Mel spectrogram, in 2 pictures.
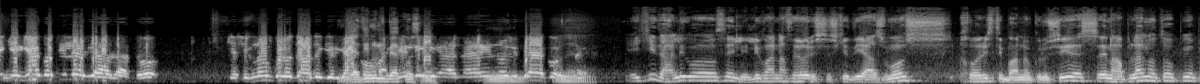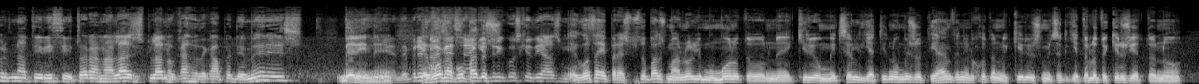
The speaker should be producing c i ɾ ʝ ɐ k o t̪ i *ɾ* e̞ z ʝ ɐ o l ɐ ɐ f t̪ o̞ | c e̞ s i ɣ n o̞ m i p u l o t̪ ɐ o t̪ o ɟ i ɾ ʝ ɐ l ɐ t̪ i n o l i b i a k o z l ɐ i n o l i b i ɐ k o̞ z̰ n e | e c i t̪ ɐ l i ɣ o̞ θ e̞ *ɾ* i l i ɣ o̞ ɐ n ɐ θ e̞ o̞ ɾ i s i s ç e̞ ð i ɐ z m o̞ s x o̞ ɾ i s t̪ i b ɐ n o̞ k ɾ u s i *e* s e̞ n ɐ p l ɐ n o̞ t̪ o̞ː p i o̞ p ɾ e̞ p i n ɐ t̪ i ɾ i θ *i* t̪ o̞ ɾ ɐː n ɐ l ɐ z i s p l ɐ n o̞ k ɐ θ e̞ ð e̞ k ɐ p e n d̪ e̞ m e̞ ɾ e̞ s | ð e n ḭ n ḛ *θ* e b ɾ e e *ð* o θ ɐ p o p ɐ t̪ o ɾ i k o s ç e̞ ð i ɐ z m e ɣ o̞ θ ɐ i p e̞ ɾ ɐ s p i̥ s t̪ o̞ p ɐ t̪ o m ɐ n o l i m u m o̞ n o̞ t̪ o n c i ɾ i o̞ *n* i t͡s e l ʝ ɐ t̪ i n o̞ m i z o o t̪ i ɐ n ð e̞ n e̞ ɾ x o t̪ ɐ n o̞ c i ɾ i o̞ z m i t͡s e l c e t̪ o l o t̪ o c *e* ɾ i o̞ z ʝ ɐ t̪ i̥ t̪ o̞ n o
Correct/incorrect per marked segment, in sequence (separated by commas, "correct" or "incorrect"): incorrect, incorrect, correct, correct, incorrect, incorrect, incorrect, incorrect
